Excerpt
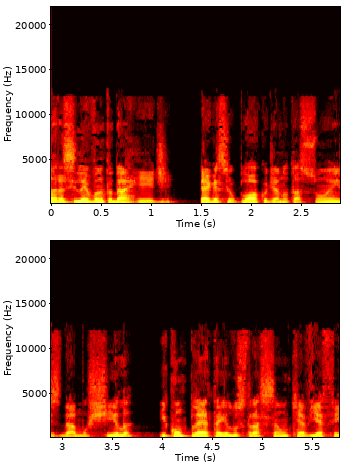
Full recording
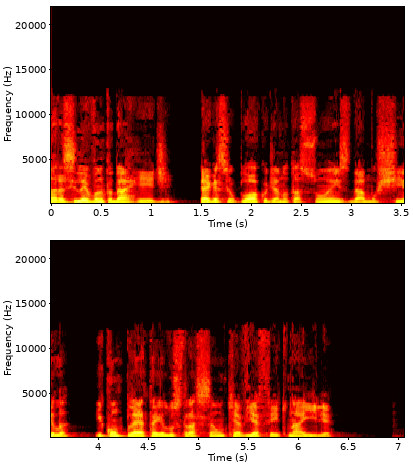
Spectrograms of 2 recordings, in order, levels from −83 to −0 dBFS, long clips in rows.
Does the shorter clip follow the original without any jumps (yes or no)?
yes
